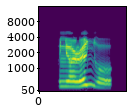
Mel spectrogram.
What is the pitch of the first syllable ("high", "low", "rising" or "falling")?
low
